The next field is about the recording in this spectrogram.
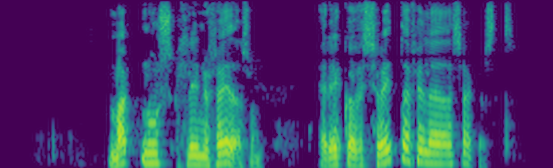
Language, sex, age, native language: Icelandic, male, 30-39, Icelandic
